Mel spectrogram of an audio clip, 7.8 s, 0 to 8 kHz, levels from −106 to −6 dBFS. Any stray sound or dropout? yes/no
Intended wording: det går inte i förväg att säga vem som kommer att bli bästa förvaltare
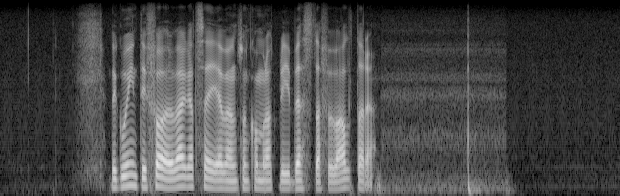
yes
